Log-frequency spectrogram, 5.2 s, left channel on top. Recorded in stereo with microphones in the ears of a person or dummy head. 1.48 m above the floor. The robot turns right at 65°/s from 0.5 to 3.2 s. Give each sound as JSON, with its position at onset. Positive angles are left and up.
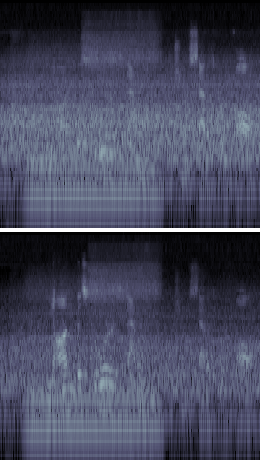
{"t": 0.9, "sound": "a man speaking", "azimuth_deg": -100, "distance_m": 0.9}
